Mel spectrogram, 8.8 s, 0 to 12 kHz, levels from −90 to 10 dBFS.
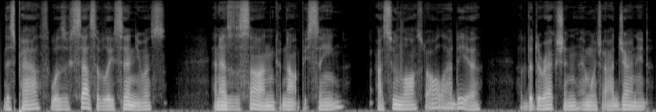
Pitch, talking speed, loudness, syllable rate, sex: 110 Hz, 170 wpm, -21 LUFS, 4.8 syllables/s, male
